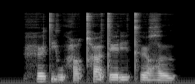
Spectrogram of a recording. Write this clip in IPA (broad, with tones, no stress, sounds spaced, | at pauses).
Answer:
h ø˦ t j u˨ h ɑ˨ qʰ ɯ˦˨ t e˦ ɾ i˦ t̪ʰ ø˦ ʁ ɯ˦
